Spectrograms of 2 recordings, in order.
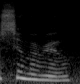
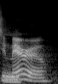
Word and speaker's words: Sumeru: you to go to sumaru that's how you say it yeah on our journey so far I've been saying it's sumero I also see some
